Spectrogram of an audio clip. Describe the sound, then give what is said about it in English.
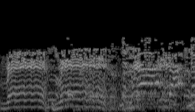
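Loud, drawn-out sheep-like bleats fill the whole three seconds in a wavering, continuous run, apparently voiced by people imitating the animal rather than a real flock. “Typical, you Germans are a bunch of sheep. Actually, it's ba-ba.”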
